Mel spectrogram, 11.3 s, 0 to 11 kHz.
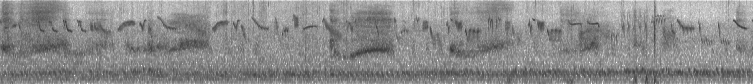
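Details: April 2024 lek of black grouse in Kologriv Forest: a continuous rolling, bubbling drone underlies a busy mix of sharp chirps and short whistles from many other songbirds.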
